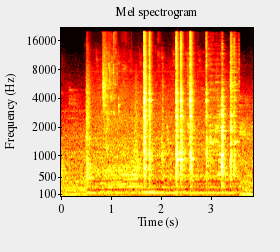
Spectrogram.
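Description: Water is tipped into a metal kitchen sink with the tap running, giving a steady splashing rush broken by several sharp clanks of a pan and utensils knocking against the basin, close and fairly loud, with no talking.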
